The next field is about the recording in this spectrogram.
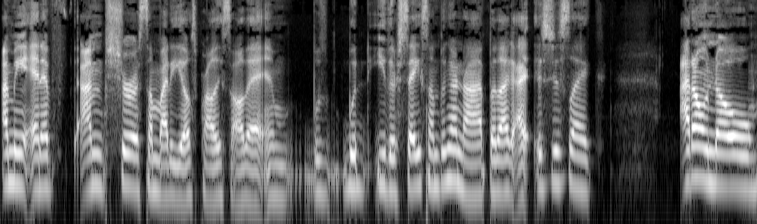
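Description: On a very clean recording with a silent background, a woman with an American accent speaks at a fairly quick pace and medium pitch, with ordinary pitch variation. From Virginia, US South. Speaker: podcast co-host. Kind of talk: casual chat. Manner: animated, joking.

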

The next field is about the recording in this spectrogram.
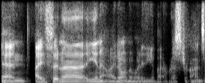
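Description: Very fast male speech in an American accent, medium-pitched with vocal fry and very wide pitch swings. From Washington State. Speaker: wine podcaster and tasting room manager. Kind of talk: casual interview chat. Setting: in-person.

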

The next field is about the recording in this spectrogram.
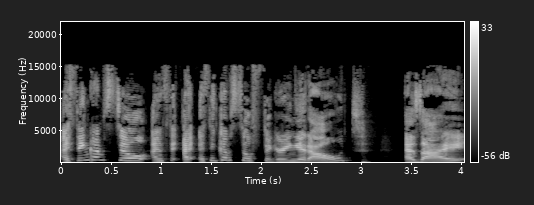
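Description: In a Slovene accent, a woman speaks with a bright, sharp tone, the sound dry and close with no echo. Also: very clean recording, silent background. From Slovenia. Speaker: online marketing consultant and course creator. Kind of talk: interview.

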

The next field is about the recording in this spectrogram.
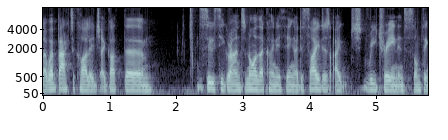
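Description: A woman's very deep, low voice in an Irish accent, very fast, on a very clean recording with a silent background. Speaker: budgeting influencer, mother. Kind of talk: casual interview.

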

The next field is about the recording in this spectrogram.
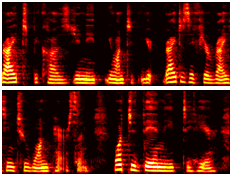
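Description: The recording is very clean, with a silent background. A woman with a very deep, low pitch talks at a moderate pace. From Northern Ireland. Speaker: author and publisher. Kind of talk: interview.

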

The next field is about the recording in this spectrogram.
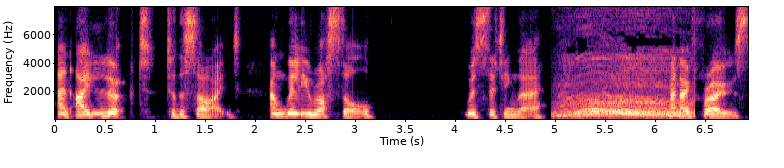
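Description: Speaking with a slight Liverpool accent, a woman takes a fairly slow pace. The sound is dry and close, with no echo. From Liverpool, England. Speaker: actor and choir leader. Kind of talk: casual chat. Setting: video call.

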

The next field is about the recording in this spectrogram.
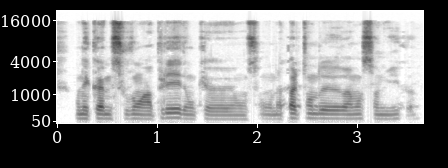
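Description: On a very clean recording with a silent background and a dry, close sound with no echo, a man speaks at a fairly quick pace in a dark, mellow tone at a medium pitch, his intonation monotone and flat. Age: 30s. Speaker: agricultural machinery sales inspector. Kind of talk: interview. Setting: trade show stand. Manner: halting.

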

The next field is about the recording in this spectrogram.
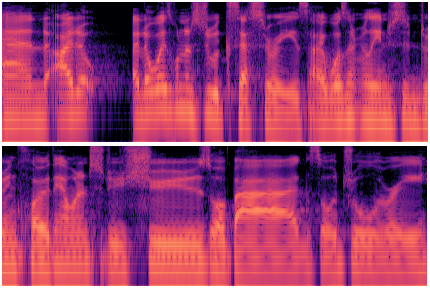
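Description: In a very clean recording with a silent background, a woman with a very deep, low pitch talks at a very fast pace with ordinary pitch variation and an Australian accent. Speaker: eyewear designer. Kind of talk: interview conversation.

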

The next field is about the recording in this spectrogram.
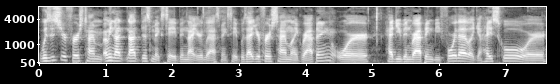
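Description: A man's normal speaking voice at a medium pitch, fairly quick in pace, with ordinary pitch variation. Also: hardly any pauses. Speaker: podcast host. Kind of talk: casual interview.

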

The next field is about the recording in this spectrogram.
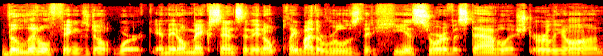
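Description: A man's plain, everyday voice at medium pitch, moderate pace and lively intonation, in a very clean recording with a silent background. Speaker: podcast host. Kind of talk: casual chat.

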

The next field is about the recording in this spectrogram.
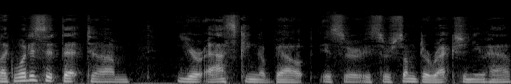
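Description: A somewhat breathy man with ordinary pitch variation, in a very clean recording with a silent background. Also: medium pitch for a man, moderate pace. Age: 50s. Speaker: radio host. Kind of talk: interview. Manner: hesitant, many filler words.

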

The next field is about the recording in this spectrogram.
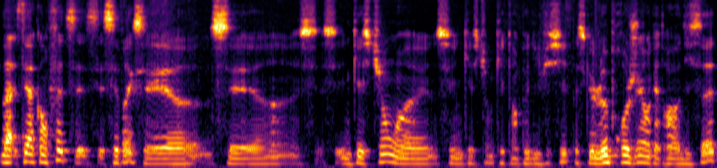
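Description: A man speaks with a somewhat breathy voice at a moderate pace. His intonation is lively. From provincial France. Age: 60s. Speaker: lawyer. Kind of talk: interview. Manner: halting, many repetitions and fillers.

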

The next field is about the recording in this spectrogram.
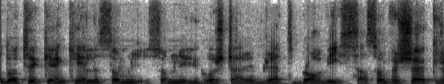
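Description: This is a man's voice with a dark, mellow tone. His intonation stays fairly even. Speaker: hockey pundit, former player. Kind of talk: casual chat.

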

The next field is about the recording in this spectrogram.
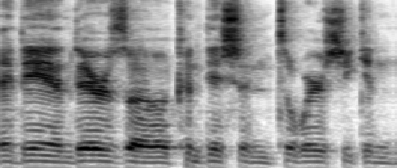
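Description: A man speaks with an American accent at a fairly low pitch. His pace is moderate. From Texas. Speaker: board game YouTuber. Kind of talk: casual chat.

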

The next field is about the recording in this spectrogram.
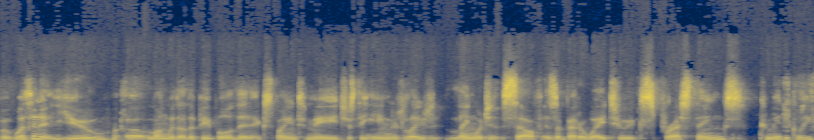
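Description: A man with an American accent talks at a fairly quick pace and medium pitch. His intonation is lively while his loudness stays very even. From Alabama, US South. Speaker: stand-up comedian. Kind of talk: casual chat. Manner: repeats words, halting.

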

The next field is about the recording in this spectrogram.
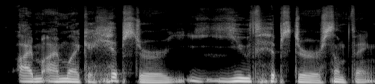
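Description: A dark, mellow tone with ordinary pitch variation at a fairly slow pace, in a dry, close sound with no echo and a very clean recording with a silent background. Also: man. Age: middle-aged. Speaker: podcast co-host. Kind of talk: casual chat.

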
